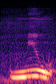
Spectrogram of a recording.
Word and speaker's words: nu: it is given by denoted by the letter new Nu U that is a pronunciation but new year you could see in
